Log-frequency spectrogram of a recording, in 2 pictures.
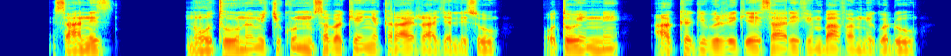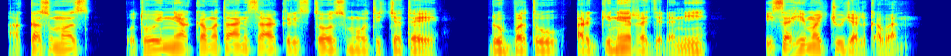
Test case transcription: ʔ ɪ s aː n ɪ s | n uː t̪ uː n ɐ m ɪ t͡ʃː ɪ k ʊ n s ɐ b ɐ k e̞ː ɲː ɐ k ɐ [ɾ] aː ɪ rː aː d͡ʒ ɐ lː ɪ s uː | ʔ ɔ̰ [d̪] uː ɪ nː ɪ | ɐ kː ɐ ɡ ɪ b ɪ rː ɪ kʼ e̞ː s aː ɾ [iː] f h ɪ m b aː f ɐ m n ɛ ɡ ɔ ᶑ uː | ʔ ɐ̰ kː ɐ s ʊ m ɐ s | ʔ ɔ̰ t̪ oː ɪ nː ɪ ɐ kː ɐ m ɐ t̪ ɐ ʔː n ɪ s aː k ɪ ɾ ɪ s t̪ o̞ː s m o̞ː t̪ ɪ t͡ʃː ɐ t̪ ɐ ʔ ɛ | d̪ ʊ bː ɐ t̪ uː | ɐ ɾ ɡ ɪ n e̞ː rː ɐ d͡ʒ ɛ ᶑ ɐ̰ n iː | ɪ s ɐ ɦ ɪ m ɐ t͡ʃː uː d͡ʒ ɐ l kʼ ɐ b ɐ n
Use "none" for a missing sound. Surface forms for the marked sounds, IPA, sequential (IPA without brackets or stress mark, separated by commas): ɾ, t̪, iː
